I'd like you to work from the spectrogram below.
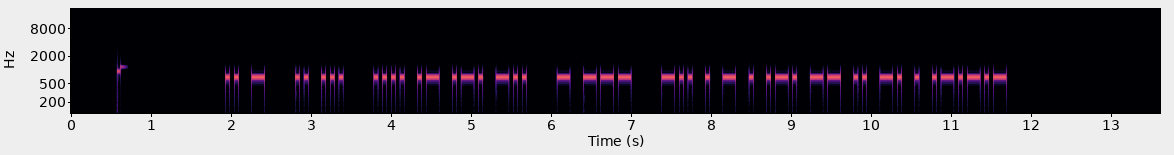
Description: Morse code, heard as a keyed tone, about 21 wpm, 700 Hz. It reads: IT IS HARD TO DETERMINE.
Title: Sentences from Top 1000 Words - Review Part 4 - 22wpm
